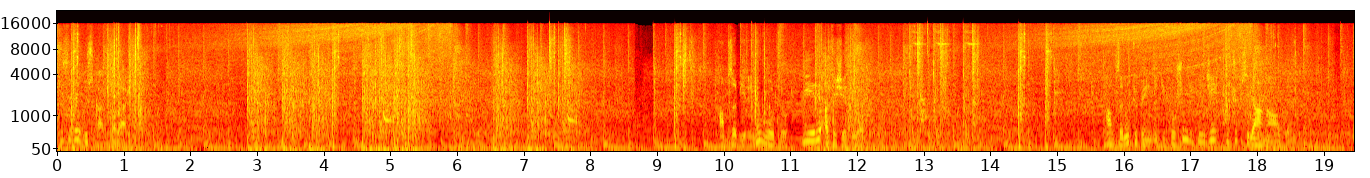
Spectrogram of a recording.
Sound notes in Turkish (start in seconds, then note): 0.1 Müzik - Aksiyon; 0.1 Silah sesleri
